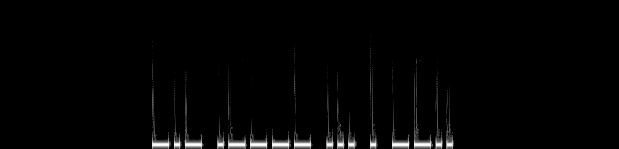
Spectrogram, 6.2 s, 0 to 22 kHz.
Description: Morse code, heard as a keyed tone, about 22 wpm, 700 Hz. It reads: K1SEZ
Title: USA Call Signs - 5 Characters - 22wpm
